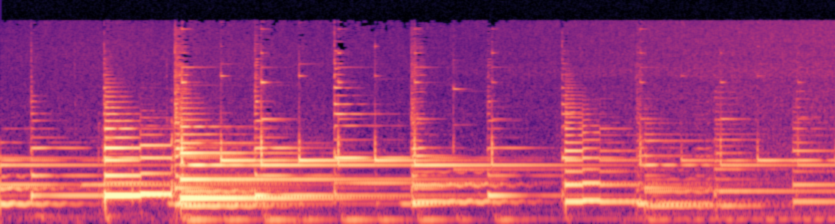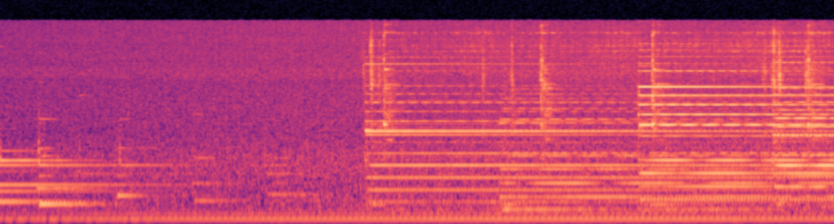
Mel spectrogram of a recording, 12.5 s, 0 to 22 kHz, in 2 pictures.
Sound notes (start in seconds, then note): 8.9 clock chiming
